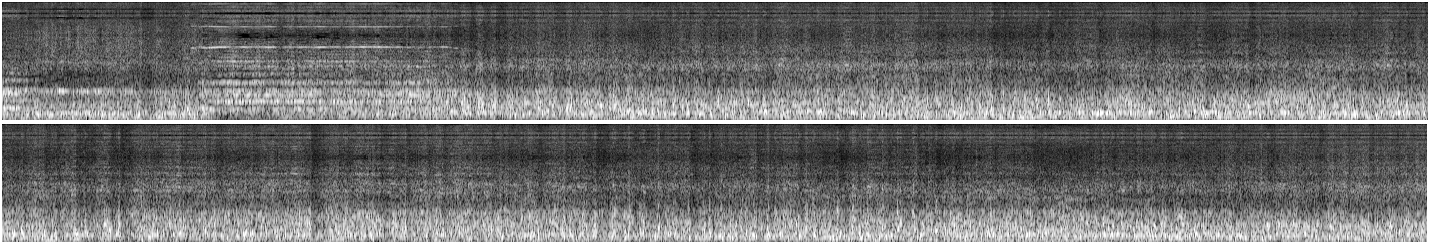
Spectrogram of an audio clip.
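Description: Norfolk Southern diesel freight train passing close by at a grade crossing. The locomotive's horn sounds briefly and stops about four seconds in. After that comes the steady running noise of the freight cars' wheels rolling along the rail.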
